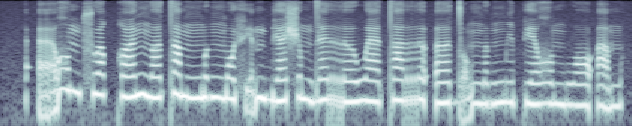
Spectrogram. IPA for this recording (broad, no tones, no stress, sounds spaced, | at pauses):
ʔ æ̰ ʁʷ ə m sʷ ɜ qʷ ɛ ŋ ɐ t a m ŋ͡m ə ŋ͡m ɔ fʲ æ̰ m bʲ a ʃ ə m d ɛ r ə w æ t a r ə ʔ ɜ d ɔ̰ ŋ ə ŋ͡m i pʲ ɛ ʁʷ ə m w ɔ ʔ a m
